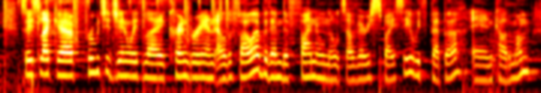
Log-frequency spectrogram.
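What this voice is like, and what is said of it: Speaker with a noticeable accent. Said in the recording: “I love her accent. I love her accent.”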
